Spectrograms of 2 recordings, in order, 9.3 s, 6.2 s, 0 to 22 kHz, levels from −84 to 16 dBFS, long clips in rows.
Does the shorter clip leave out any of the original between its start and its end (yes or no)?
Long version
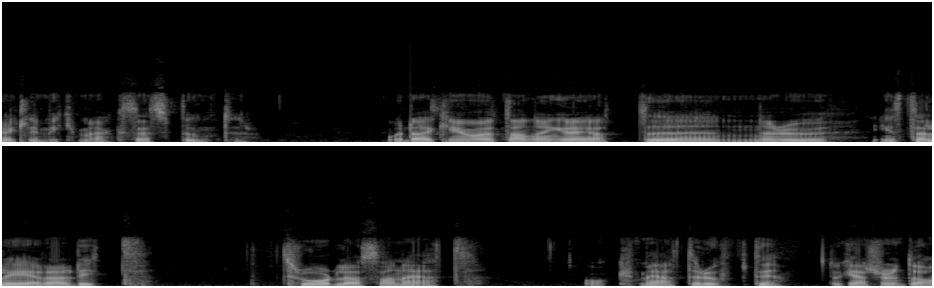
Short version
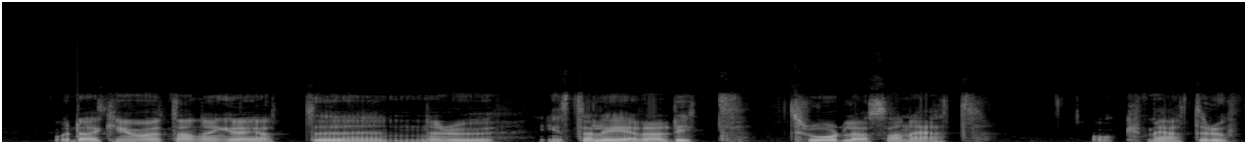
yes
